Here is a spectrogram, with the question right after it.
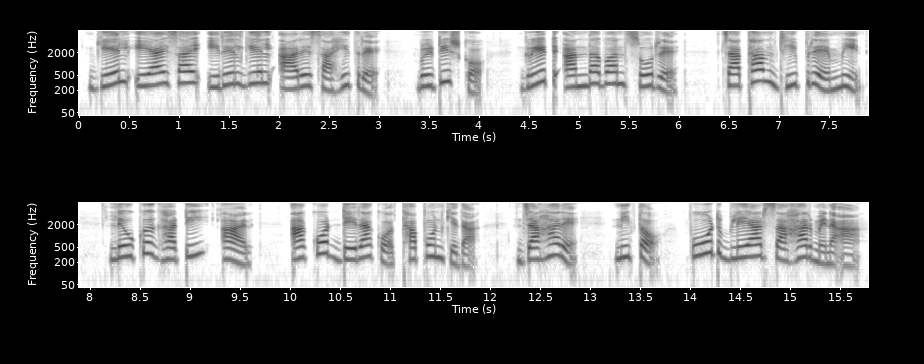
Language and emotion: Santali, neutral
